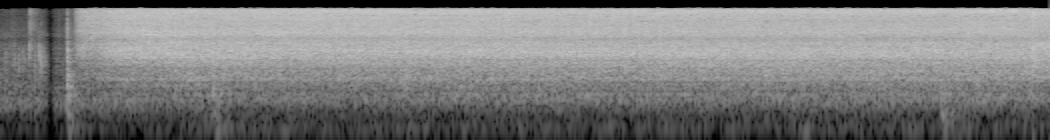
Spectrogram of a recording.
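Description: Steaks sizzle on a preheated cooking surface. A brief clatter opens, then a loud, steady hiss runs unbroken for about seven seconds.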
